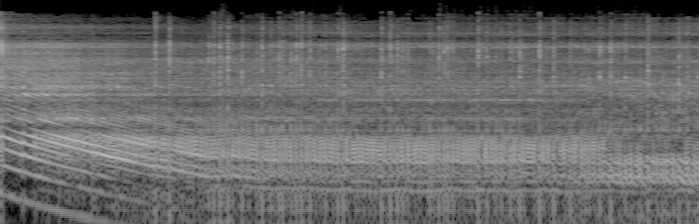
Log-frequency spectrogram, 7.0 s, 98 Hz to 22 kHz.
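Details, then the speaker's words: Hypo 660 chainsaw build with port work and a triple-ported muffler: fires, revs up quickly and settles into a crisp, steady high buzz with no stumbling; snappy, healthy running. "it's real snappy for a big saw sounds good"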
